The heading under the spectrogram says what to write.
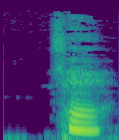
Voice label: "새", Korean; pronunciation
